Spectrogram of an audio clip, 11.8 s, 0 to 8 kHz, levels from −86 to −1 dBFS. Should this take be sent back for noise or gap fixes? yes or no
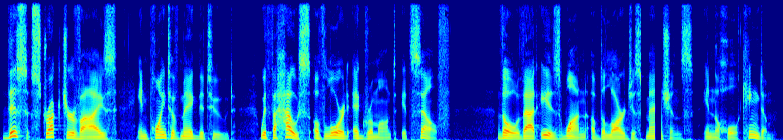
yes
